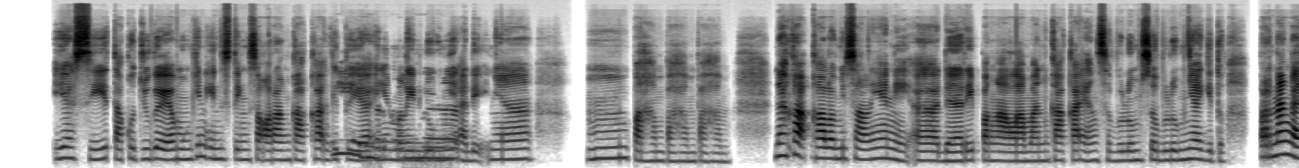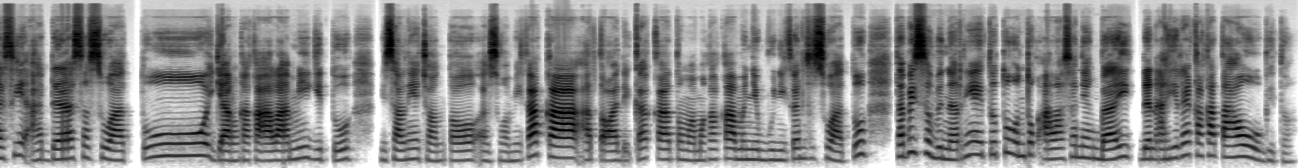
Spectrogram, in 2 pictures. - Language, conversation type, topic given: Indonesian, podcast, Apa pendapatmu tentang kebohongan demi kebaikan dalam keluarga?
- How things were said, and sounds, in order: none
